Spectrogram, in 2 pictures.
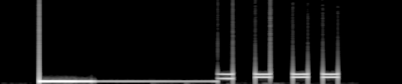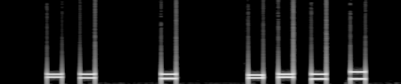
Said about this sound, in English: as I'm driving in, I Google the number for Northfield Bank and I call them. And this is the beginning of the message that I hear.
